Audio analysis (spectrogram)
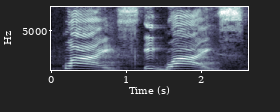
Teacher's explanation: três vogais juntas semivogal vogal e semivogal sai tudo pela boca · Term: tritongo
